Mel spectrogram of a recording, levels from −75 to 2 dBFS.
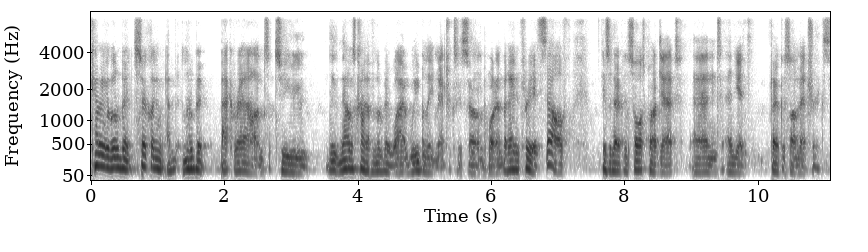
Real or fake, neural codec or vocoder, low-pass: fake; codec, 16 kHz, 2 kbps, FreqCodec, smaller model; 7.2 kHz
